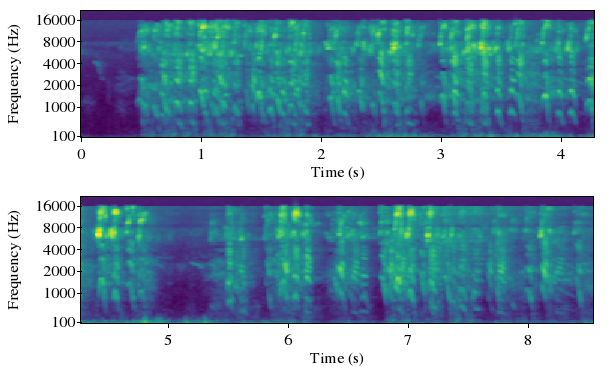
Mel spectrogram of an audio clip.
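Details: African wild dog pack in Balule Nature Reserve while hunting, facing a huge male lion that attacked one of them; dense high chirping, squealing twitters in rapid bursts over low rumbling background noise.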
